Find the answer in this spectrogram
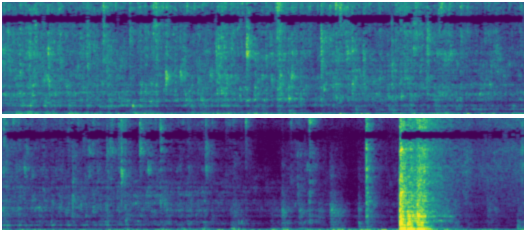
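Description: Water poured from a jug into a drinking bottle, a steady trickle of filling. Near the end comes one loud, sharp knock.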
